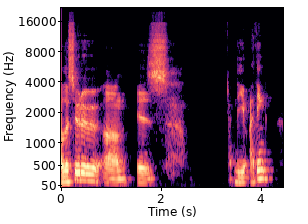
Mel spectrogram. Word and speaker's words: Lesotho: their brain and for most people they mispronounce La Souza as Lesotho but lesudu um is the I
